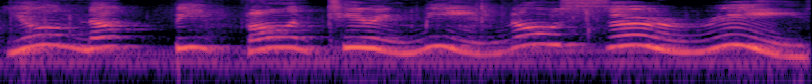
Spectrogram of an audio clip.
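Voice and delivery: high, loud nervous refusal; scared rabbit. Acted. Scared rabbit refusing to volunteer, high and nervous. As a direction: drag out no siree. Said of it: "said the scared rabbit".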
